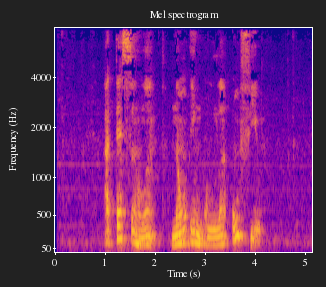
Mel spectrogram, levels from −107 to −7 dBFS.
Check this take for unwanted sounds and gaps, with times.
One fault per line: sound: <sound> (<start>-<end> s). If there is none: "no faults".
no faults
